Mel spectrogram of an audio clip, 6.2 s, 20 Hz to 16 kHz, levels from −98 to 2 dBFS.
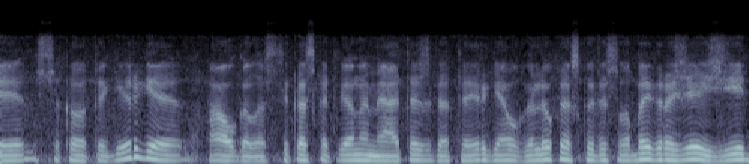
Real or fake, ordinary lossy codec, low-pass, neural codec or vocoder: fake; Opus, 32 kbps; 7.2 kHz; codec, 16 kHz, 4 kbps, FunCodec, trained on Chinese and English, 50 frames a second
